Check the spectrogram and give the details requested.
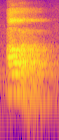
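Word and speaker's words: hour: तो ये ऐसे शुरू है, लेकिन ये साइलेंट होता है। क्या कहते हैं? आवर कहते हैं उसको।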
